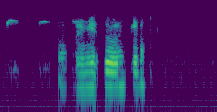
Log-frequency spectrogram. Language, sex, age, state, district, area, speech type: Santali, male, 18-30, Jharkhand, East Singhbhum, rural, conversation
